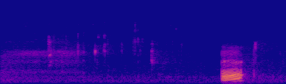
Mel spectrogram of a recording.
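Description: A tough Chinese snack is chewed with faint, scattered mouth clicks and crunches close to the microphone, ending in one louder, longer crunching bite.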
